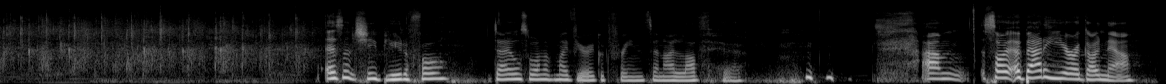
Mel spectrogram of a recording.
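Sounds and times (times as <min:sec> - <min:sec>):
audience clapping: 0:00.0 - 0:04.3
speech: 0:03.2 - 0:07.6, 0:09.2 - 0:11.4.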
